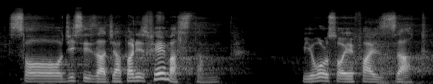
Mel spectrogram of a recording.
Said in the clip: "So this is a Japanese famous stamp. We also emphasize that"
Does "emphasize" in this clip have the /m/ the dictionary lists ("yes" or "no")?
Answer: no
